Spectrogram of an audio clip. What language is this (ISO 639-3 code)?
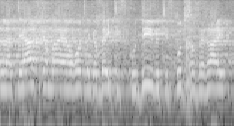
heb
